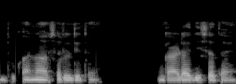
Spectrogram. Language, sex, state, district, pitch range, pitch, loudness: Marathi, male, Maharashtra, Nagpur, 100-105 Hz, 100 Hz, -24 LUFS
